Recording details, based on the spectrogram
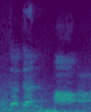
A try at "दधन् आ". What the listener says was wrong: दधन आ, साफ बोलो दध दध क्या कर रहे हो, ध बोलो उसको, दधन नहीं वो तो द है, हाँ ध को ध बोलो, सबको थोड़ी न ध करना, ध थोड़ी न करना है क्या, दधन आ।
